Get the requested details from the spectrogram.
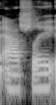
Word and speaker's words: Ashley: It's double plated, and my name, Ashley, is spelled A-S-H-L-E-Y.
